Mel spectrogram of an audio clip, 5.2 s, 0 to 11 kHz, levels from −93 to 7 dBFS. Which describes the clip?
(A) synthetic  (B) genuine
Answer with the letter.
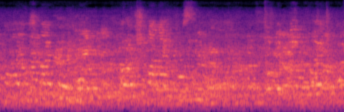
A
